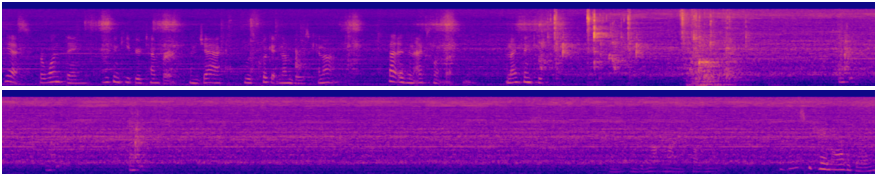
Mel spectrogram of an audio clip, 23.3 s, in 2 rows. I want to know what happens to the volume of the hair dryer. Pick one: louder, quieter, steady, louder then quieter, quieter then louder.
louder.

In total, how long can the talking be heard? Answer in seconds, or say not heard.
10 s.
